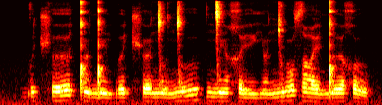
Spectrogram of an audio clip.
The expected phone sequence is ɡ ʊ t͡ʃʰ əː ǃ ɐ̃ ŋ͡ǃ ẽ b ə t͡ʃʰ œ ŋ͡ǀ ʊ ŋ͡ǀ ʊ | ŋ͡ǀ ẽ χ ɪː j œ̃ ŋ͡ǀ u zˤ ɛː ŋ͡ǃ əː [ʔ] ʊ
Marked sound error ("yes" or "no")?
yes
